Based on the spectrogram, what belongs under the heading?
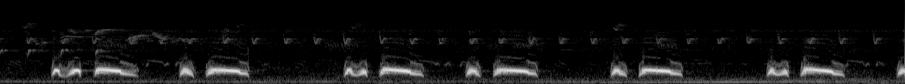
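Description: Spotted Dove cooing in low, hollow phrases: short notes followed by a longer falling coo, repeated in groups across the clip, with faint background hum.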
